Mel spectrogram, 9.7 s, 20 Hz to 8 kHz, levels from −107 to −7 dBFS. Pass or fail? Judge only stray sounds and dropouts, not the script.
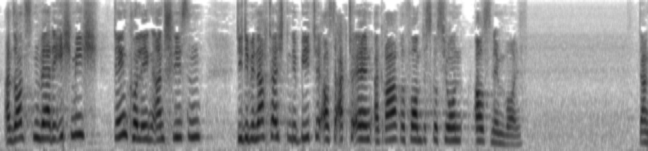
pass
